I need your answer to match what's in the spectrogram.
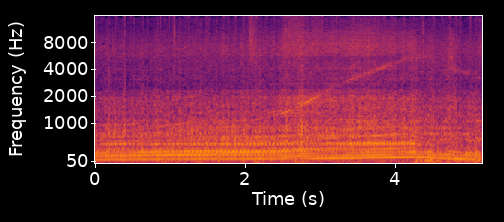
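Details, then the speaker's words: Nissan 280ZX with a newly converted L28ET turbo engine on its first test drive, pulling in second gear with the turbo inlet open. A faint rising whistle and some pops are heard as the turbo spools up cleanly. "Alright, she spools good. You really hear that thing going."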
